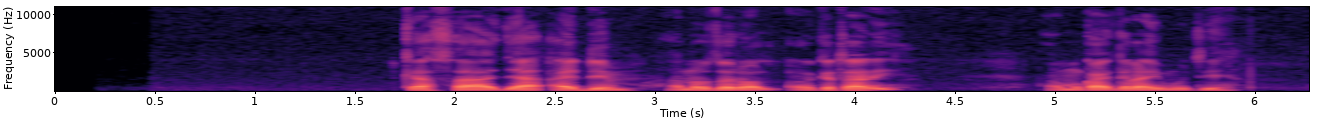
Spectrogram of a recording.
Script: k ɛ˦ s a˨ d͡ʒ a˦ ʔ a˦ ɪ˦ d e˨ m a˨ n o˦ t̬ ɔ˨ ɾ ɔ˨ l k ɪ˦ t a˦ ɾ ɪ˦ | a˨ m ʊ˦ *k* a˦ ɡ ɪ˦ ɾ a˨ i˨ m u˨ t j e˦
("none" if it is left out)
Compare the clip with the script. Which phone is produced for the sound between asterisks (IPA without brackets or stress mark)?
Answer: k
